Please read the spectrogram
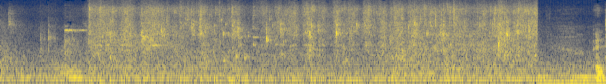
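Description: Water running steadily from a faucet into a sink. It starts about a second in and cuts off abruptly near the end.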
